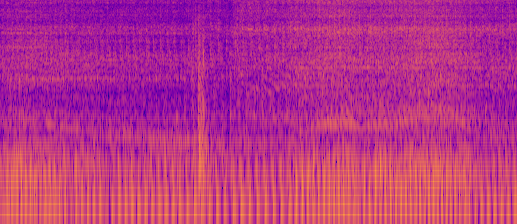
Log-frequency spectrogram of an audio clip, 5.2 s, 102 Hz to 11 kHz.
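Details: Polaris Sportsman 300 ATV single-cylinder, fully reassembled after carburetor replacement with a new aftermarket carb: steady even idle thump, no misses or stumbles, running cleanly before a test ride.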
